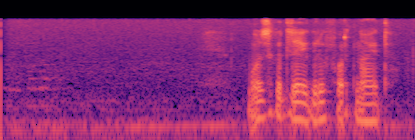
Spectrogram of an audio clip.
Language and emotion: Russian, neutral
